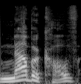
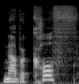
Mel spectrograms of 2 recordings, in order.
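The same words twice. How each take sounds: First: The stress is on the first syllable. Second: The stress is on the last syllable. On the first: "Englishmen say Nabokov, accent on the first" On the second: "Frenchmen, of course, say Nabokov with the accent on the last syllable"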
